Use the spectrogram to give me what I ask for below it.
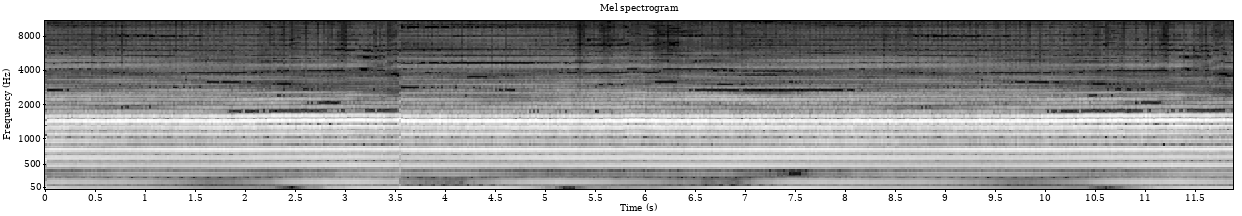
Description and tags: A time expanded and pitched goose, sounds a little like a stringed instrument or some type of horn - weird!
